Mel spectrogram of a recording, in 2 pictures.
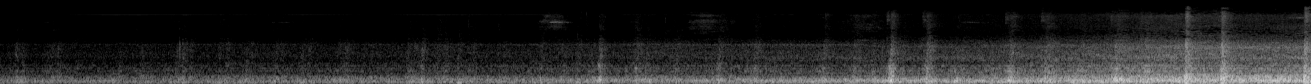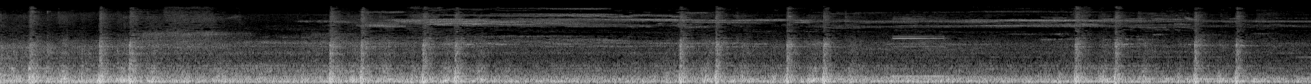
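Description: PKP Intercity express train hauled by an EU44 Husarz electric locomotive, approaching and growing louder over about ten seconds, then its carriages rolling past. The wheels clatter over the rail joints, and a high squealing starts about sixteen seconds in.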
